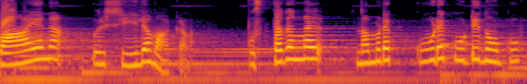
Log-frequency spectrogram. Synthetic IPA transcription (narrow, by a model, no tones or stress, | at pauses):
ʋaːjɐnɐo̞ɾuɕiːlɐma̰ːkːɐ̰ɳɐ̰m | pust̪ɐɣɐŋːɐɭ | nɐmːuɽe̞ | kuːɽe̞kuːʈːino̞ːkːu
